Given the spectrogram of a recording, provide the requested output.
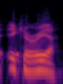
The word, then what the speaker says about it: Ikaria: Ikaria? Is that how you say it, Mark? Ikaria. Yeah, Ikaria. Ikaria. Oh, cool. That's the one.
